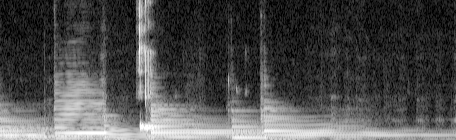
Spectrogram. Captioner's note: tea water pouring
